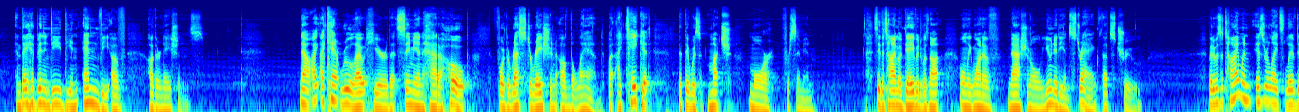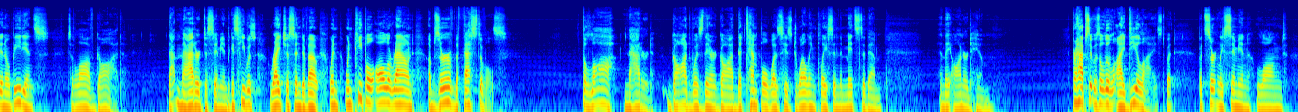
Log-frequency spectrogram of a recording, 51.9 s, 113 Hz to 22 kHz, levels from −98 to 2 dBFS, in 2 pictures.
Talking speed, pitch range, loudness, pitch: 140 wpm, 110-150 Hz, -30 LUFS, 135 Hz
